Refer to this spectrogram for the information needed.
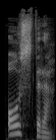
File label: "ostra", Spanish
